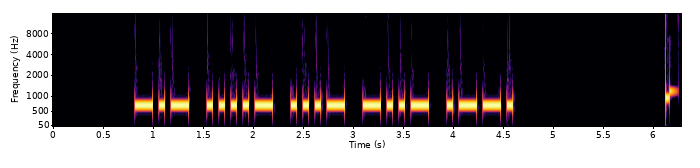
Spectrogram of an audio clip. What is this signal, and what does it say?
Morse code, heard as a keyed tone, about 20 wpm, 700 Hz. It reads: K4VXP
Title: USA Call Signs - 5 Characters - 3x Character Spacing - 20wpm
